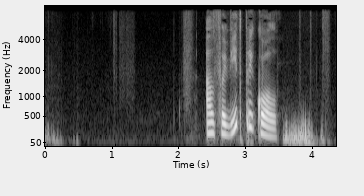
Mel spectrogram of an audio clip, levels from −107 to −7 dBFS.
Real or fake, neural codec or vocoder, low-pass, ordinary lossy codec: real; none; 7.2 kHz; MP3, 48 kbps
